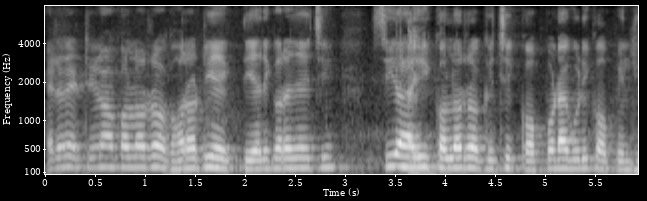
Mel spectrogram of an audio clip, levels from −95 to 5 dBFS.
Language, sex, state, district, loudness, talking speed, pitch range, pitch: Odia, male, Odisha, Nuapada, -15 LUFS, 140 wpm, 160-180 Hz, 170 Hz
